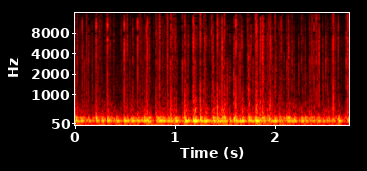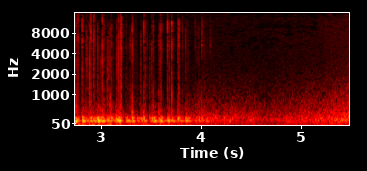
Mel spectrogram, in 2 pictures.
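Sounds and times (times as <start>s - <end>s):
nails scratching across a covered microphone: 0.0s - 4.2s
rubbing: 0.0s - 4.2s.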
